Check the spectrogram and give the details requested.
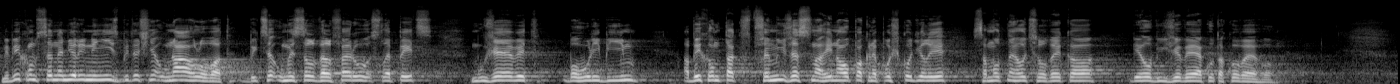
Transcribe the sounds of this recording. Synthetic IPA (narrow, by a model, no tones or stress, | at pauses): mɪbɪxo̞msɛnɛmɲɛlɪnɪɲiːzbɪt̪̬ɛt͡ʃɲɛunaːɦolo̞vat̪bɪcsɛumɪsɛlvɛlfɛːɾuslɛpɪt͡s | muːʒɛjɛvɪt̪bo̞ɦulɪbiːm | ʔabɪxo̞mt̪akfpr̥ɛmiːr̝ɛsnaɦɪnao̞paknɛpo̞ʃko̞ɟɪlɪsamo̞t̪nɛːɦo̞t͡ʃlovjɛkavjɛɦo̞viːʒɪvjɛjako̞t̪ako̞vɛːɦo̞̰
